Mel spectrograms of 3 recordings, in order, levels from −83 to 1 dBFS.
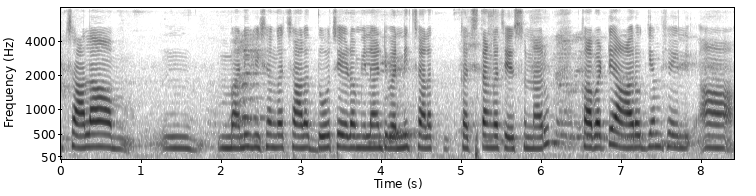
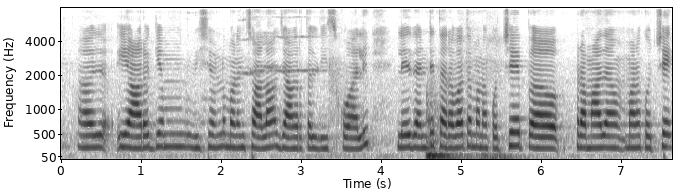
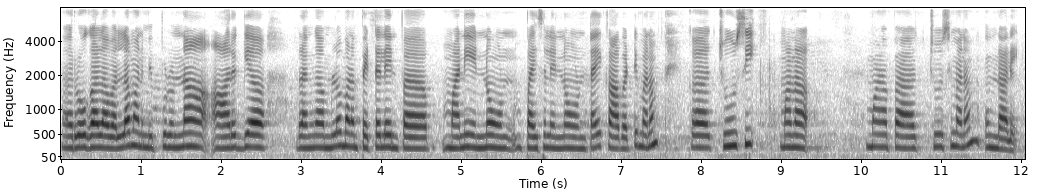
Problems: background sounds at intervals, background conversations at intervals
